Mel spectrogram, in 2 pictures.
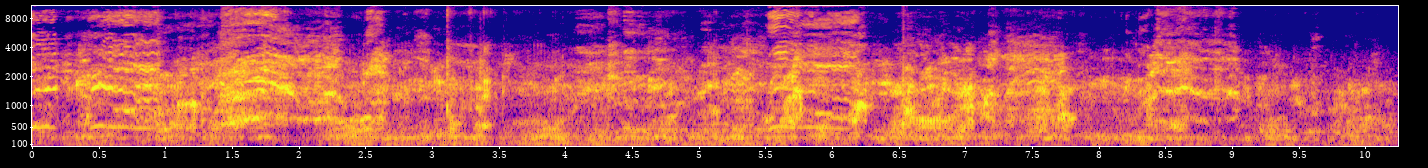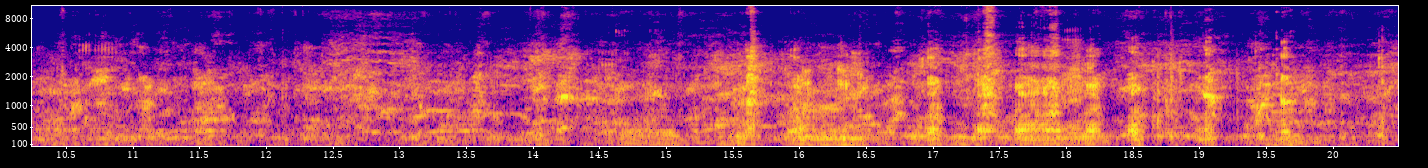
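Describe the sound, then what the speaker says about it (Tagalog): Pigs at a farm grunt and oink loudly and continuously while being fed, a dense chorus of snorts and squeals with voices talking underneath. "A pig. Feeding the pig."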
